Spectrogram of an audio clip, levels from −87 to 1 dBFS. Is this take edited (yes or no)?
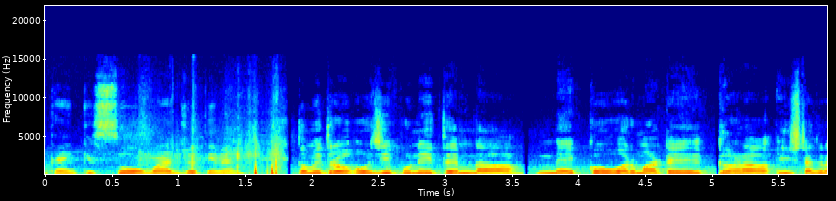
yes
